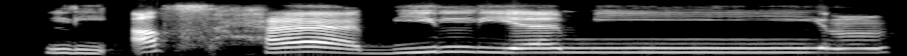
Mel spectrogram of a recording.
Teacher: Huruf shad itu ada suara desis seperti huruf sin, tetapi dia huruf tebal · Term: sifat as-shafir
